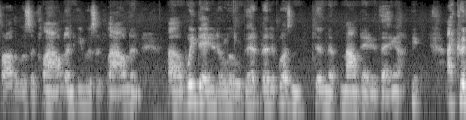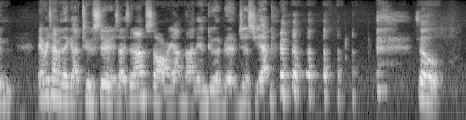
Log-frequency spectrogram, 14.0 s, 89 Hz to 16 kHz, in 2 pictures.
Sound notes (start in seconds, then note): 11.1 laughs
